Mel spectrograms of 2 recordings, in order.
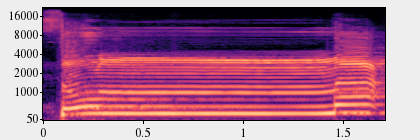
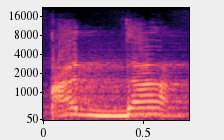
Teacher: تھوڑا ایک الف کے برابر آواز کو روک کر غنہ کر کے پڑھیں گے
